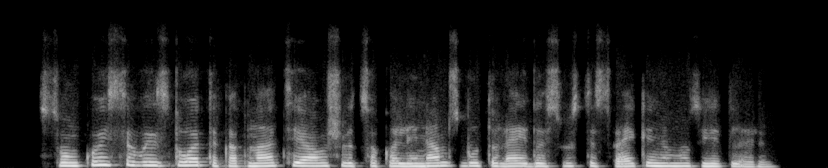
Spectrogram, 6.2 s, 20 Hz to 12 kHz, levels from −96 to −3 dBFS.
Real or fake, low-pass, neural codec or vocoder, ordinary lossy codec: fake; 7.2 kHz; codec, 16 kHz, 4 kbps, FreqCodec, larger model; Opus, 16 kbps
